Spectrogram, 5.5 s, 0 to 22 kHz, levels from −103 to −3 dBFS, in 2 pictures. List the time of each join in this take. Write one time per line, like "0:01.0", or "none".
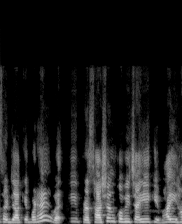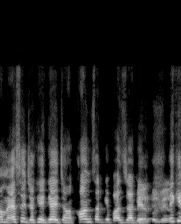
0:01.2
